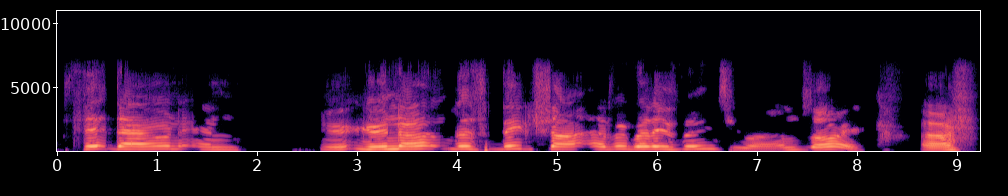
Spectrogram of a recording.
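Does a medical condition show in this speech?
Yes: cerebral palsy.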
